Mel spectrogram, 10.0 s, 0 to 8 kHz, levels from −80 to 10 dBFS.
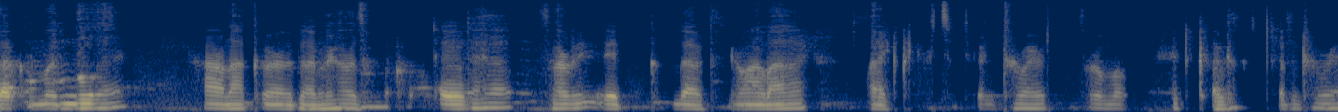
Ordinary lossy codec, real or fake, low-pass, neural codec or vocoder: none; fake; none; codec, 16 kHz, 0.5 kbps, X-Codec, HuBERT features, trained on general audio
